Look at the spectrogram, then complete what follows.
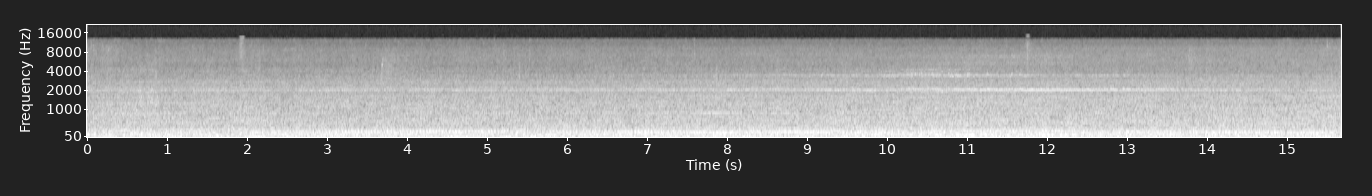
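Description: Steady city street ambience: a constant hum of traffic and machinery with a faint high whine running through it.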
